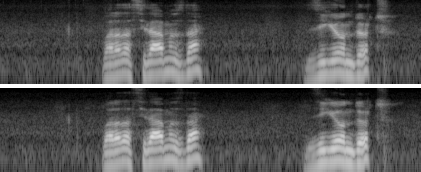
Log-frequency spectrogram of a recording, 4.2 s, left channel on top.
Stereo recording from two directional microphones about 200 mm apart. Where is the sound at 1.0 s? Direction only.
10° right (ahead or behind).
